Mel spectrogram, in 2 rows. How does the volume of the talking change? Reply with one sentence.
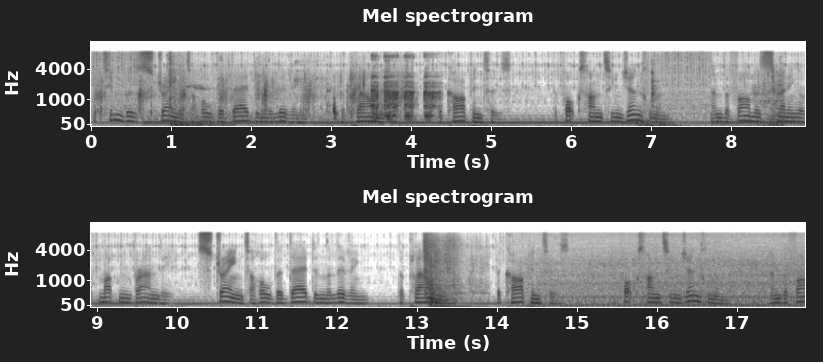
The volume of the talking stays about the same.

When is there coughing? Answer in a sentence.
The coughing can be heard from 3.0 to 4.4 s.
